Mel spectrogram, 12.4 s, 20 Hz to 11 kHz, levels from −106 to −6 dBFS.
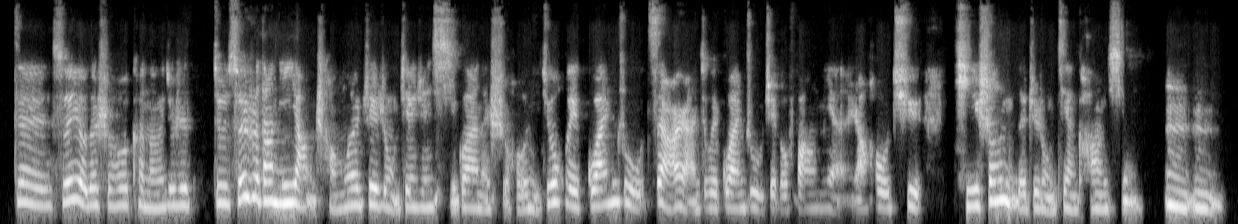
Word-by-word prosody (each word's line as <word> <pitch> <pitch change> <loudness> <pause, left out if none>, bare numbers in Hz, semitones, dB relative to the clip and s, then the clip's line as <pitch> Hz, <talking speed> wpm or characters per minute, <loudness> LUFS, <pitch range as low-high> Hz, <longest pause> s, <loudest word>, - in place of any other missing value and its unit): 对， 230 -5 -1
所 255 +5 +2
以 - - +2
有 260 -6 +4
的 215 - 0
时 210 - -3
候 210 +1 -3
可 215 0 -7
能 180 -1 -5
就 210 - -2
是 215 0 -1 0.2
就 235 0 +1
所 270 +6 +4
以 - - +7
说， 310 - +3
当 260 -2 +6
你 240 +1 +7
养 245 +1 +2
成 165 +1 -4
了 210 +2 -1
这 225 0 +2
种 200 -3 -5
健 195 -1 -3
身 190 0 -6
习 - - -2
惯 185 -2 -1
的 - - -8
时 - - -2
候， 165 0 -7
你 175 -2 -6
就 245 +2 +2
会 215 -6 0
关 210 +5 +2
注 215 -8 -3
自 - - +1
然 - - +4
而 200 - +5
然 - - 0
就 180 +2 -10
会 180 - -3
关 180 -1 -1
注 185 -1 -6
这 175 - 0
个 165 - -9
方 175 +1 -5
面， 180 - -9
然 - - -2
后 195 -3 -3
去 190 0 +1 0.3
提 200 +1 +5
升 260 +6 +6
你 255 - +2
的 175 - -1
这 185 - -4
种 165 -4 -5
健 180 -4 -5
康 175 +1 -5
性， 260 +10 +1 0.4
嗯 200 -4 +3
嗯。 195 +3 -3
205 Hz, 290 characters per minute, -20 LUFS, 180-235 Hz, 0.4 s, 以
